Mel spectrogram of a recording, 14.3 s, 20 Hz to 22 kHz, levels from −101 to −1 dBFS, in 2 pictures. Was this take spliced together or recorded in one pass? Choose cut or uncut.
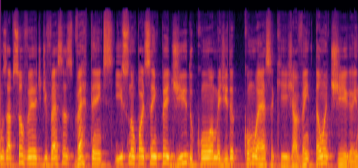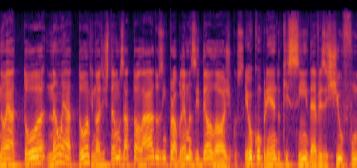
cut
